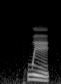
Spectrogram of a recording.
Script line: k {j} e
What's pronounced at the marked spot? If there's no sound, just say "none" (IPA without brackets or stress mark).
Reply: w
